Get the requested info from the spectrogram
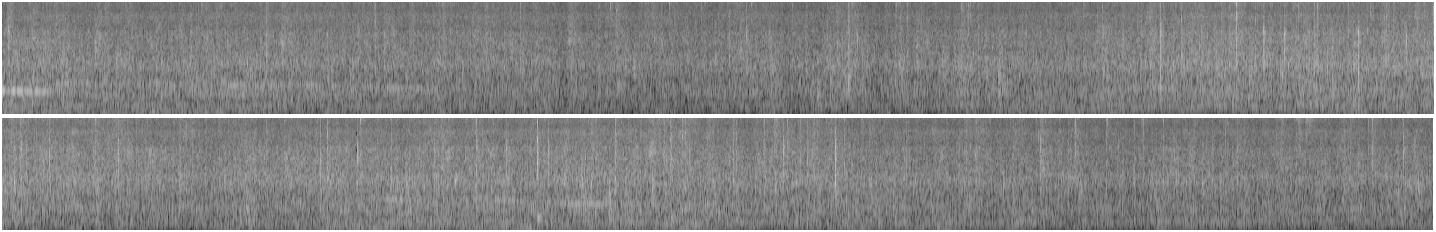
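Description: Steady heavy rain falling, an even hiss with many sharp drop ticks close by.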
